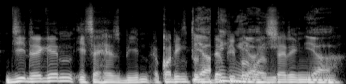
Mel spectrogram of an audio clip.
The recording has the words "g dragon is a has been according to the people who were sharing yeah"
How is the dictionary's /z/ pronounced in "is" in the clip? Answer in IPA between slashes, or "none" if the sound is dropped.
/s/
